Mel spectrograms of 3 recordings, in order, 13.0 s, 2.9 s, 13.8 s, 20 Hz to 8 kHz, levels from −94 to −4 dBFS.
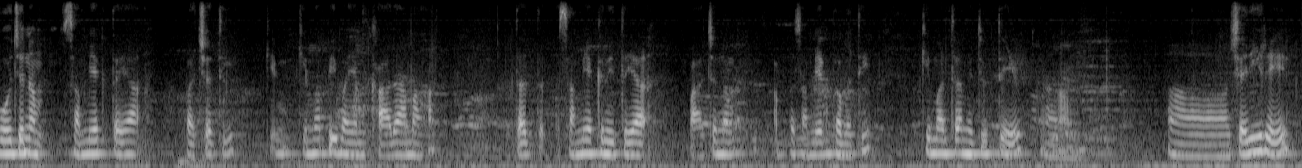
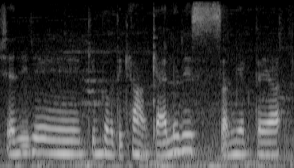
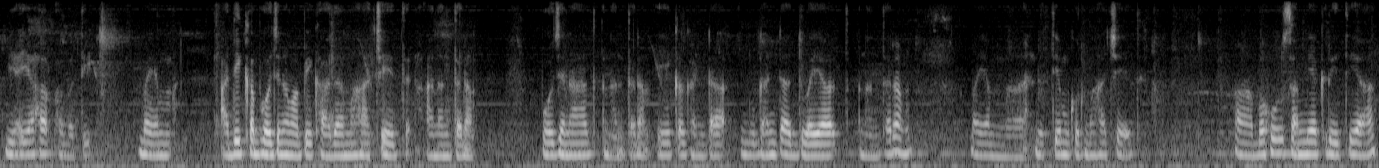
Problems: background sounds at intervals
